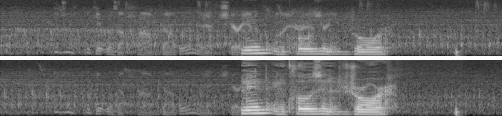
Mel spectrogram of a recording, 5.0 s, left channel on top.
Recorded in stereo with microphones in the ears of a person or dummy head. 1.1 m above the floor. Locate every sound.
0.5 s a man speaking: 65° left (ahead or behind); by 3.4 s 70° left (ahead or behind)
2.4 s a drawer: 50° right (ahead or behind)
